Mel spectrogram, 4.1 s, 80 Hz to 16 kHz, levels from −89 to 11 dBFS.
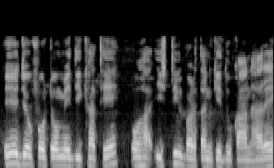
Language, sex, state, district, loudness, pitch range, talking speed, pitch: Chhattisgarhi, male, Chhattisgarh, Rajnandgaon, -15 LUFS, 125-150 Hz, 160 wpm, 135 Hz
